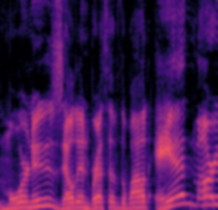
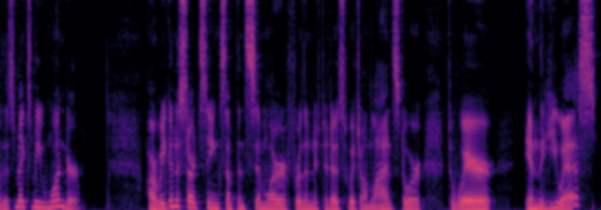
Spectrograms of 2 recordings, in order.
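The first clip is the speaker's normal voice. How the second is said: ordinary talk, nothing marked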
